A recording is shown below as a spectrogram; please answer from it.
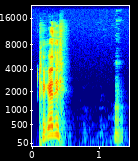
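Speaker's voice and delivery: normal talking voice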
